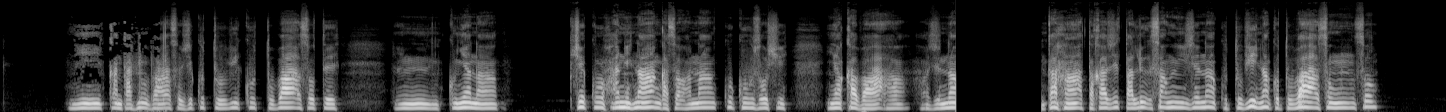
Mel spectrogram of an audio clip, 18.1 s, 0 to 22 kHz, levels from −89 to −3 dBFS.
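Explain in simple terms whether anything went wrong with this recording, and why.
The player opened with an adaptive stream starting at a low bitrate, so for the first 2.0 seconds the speech sounds dull and smeary before suddenly turning clearer. Later, an audio dropout to silence, likely from a lost input connection, cuts the speech to dead silence from 11.95 to 13.02 seconds, about 1.08 seconds gone.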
